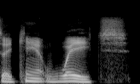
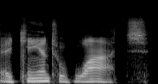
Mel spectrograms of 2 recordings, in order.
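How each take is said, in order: First: Said in the usual way. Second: "wat" read as spelt, with an ah vowel; literal misreading. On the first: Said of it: "I mean, I assume it's". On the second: Shown as a demonstration. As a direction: say "wat" to rhyme with hot, slowly. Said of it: "this is literally what my handwriting says".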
